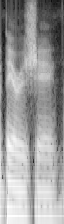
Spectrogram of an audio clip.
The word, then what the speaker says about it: Abiraju: And then Aberiju. Or Abiraju. It's actually Abiraju.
